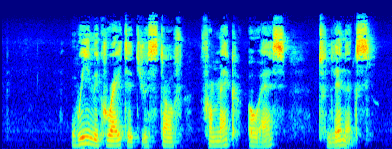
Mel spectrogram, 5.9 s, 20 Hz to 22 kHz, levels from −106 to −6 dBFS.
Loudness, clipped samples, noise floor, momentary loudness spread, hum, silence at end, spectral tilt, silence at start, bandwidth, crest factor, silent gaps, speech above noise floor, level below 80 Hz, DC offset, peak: -28 LUFS; under 0.1%; -75 dBFS; 18 LU; none; 0.3 s; 0 dB/octave; 1.1 s; 15 kHz; 26 dB; none; 43 dB; -80 dBFS; under 0.1%; -8 dBFS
